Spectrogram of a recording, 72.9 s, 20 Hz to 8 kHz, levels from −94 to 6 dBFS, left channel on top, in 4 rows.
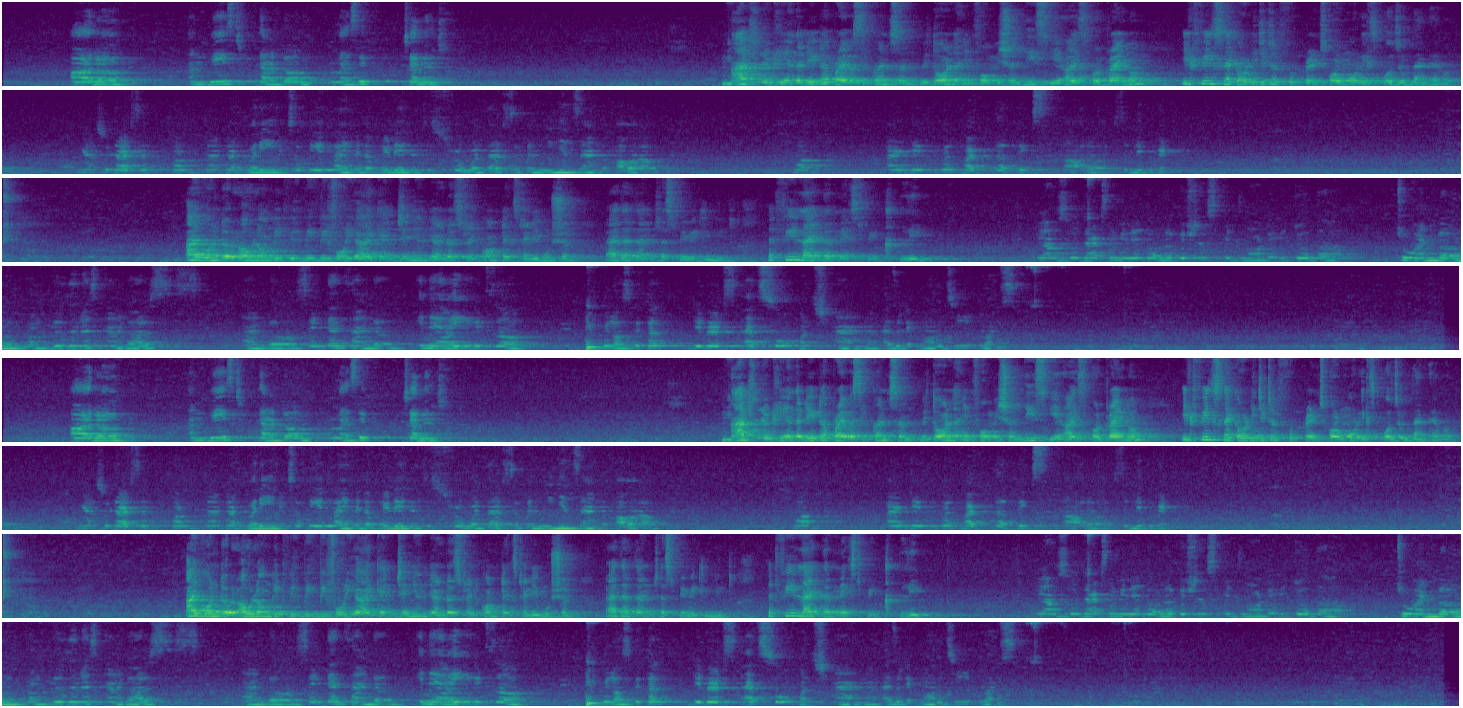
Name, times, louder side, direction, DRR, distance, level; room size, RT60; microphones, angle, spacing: voice 1, 0.9-1.6 2.3-2.9 3.2-4.6 5.1-5.4 9.0-9.1 19.2-19.4 19.6-19.8 20.4-20.5 20.8-21.7 22.1-23.5 23.9-25.6 25.9-26.4 28.1-28.3 29.3-31.0 31.5-32.0 32.3-32.5 49.4-51.5 52.0-52.4 52.6-53.2 54.0-56.6 57.8-59.7 59.9-61.2 62.0-63.0 63.4-63.7 64.0-64.6 65.2-67.1, right 1 dB, 15° right, 7 dB, 0.5 m, -34 dB
voice 2, 9.1-14.3 14.7-18.1 36.5-36.6 38.8-43.7 44.0-45.5 46.0-48.0, right 3 dB, 80° right, 2 dB, 2.1 m, -28 dB
26.5 x 9.6 x 4.5 m, 1.5 s
head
